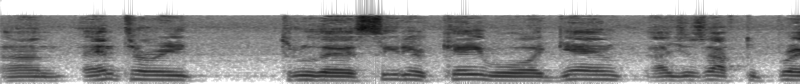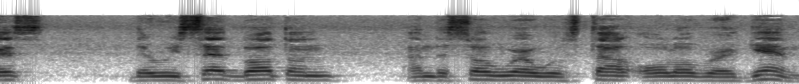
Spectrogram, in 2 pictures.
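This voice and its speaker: With noticeable background noise behind him, a man with a fairly high pitch speaks in a Spanish accent at a moderate pace and with fairly even intonation. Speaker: engineering student. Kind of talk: project demonstration. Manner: halting, many fillers.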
